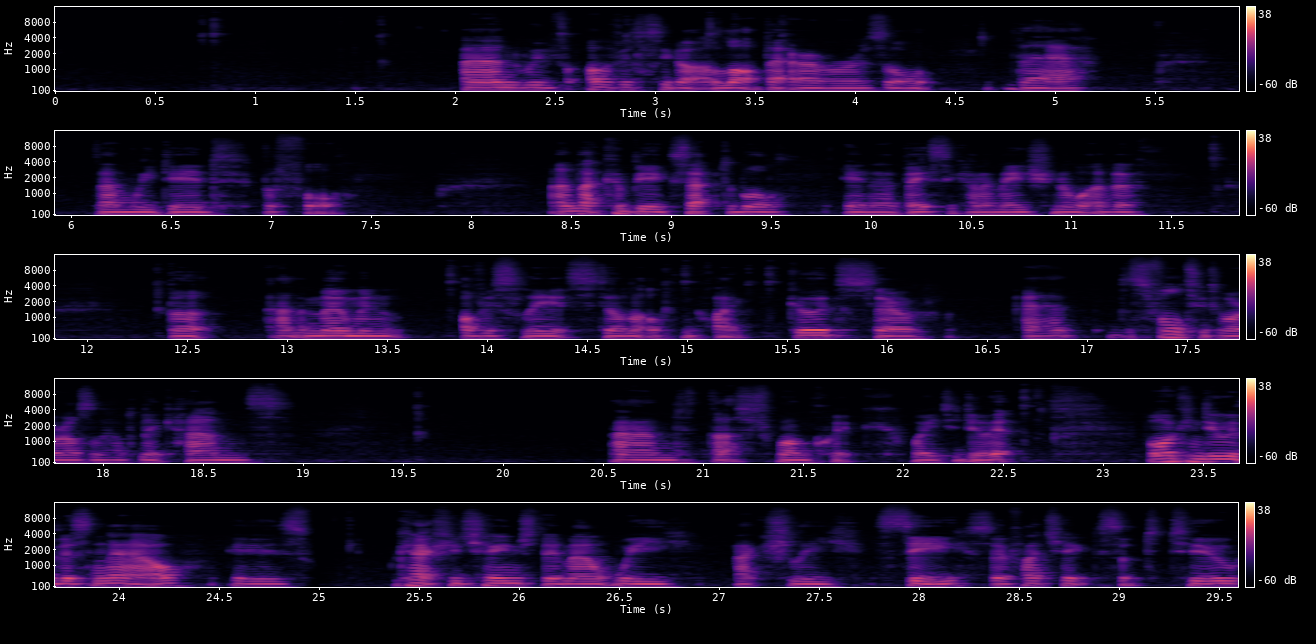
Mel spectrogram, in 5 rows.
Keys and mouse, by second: 4.5-6.1 super+middle drag, 12.4-14.9 middle drag, 15.5-16.7 drag, 16.7 middle click, 19.6-21.6 middle drag.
